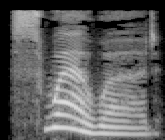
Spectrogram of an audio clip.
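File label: "swear word", British English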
